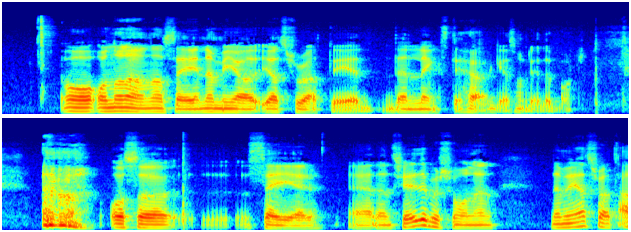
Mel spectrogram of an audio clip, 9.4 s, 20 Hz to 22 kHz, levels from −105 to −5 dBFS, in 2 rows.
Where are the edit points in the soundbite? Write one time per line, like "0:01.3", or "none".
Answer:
none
